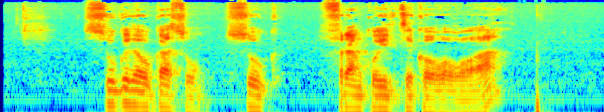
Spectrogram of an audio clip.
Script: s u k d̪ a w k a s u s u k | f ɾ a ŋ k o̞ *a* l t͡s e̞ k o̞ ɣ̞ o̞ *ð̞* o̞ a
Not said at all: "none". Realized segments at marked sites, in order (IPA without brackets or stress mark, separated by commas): i, ɣ̞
